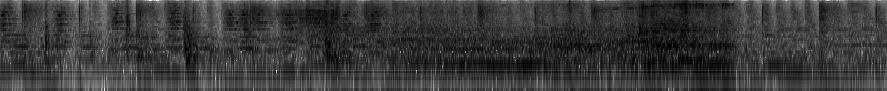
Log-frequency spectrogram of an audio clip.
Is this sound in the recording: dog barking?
no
